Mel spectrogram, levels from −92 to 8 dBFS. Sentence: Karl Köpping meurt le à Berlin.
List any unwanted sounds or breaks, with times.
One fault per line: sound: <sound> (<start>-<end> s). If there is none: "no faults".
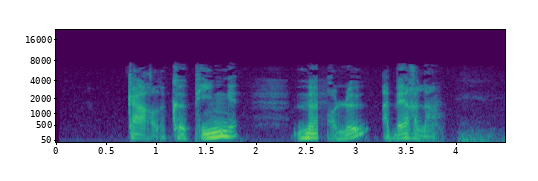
sound: dropout (2.6-2.7 s)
